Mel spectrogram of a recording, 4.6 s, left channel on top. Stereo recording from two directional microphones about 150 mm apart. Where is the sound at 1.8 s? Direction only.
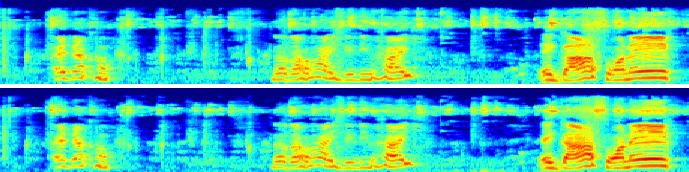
30° right (ahead or behind).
